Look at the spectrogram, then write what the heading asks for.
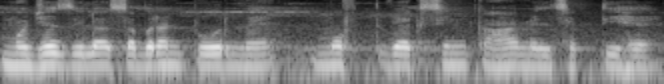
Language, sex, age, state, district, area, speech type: Urdu, male, 18-30, Uttar Pradesh, Saharanpur, urban, read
